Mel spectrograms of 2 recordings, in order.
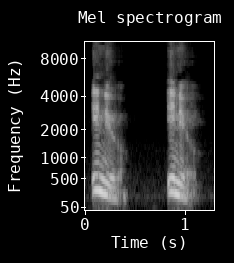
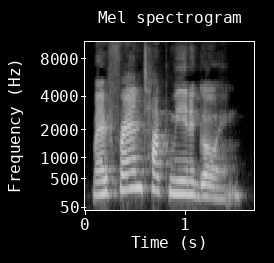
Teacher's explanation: if we're going to say very quickly we might skip over the t sound in into so sometimes when we talk fast it sounds like inu inu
